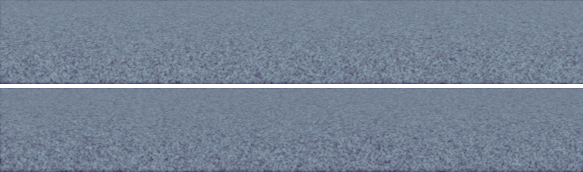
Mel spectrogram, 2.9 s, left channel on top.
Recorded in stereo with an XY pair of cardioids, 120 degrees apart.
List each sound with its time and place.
Only background noise.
